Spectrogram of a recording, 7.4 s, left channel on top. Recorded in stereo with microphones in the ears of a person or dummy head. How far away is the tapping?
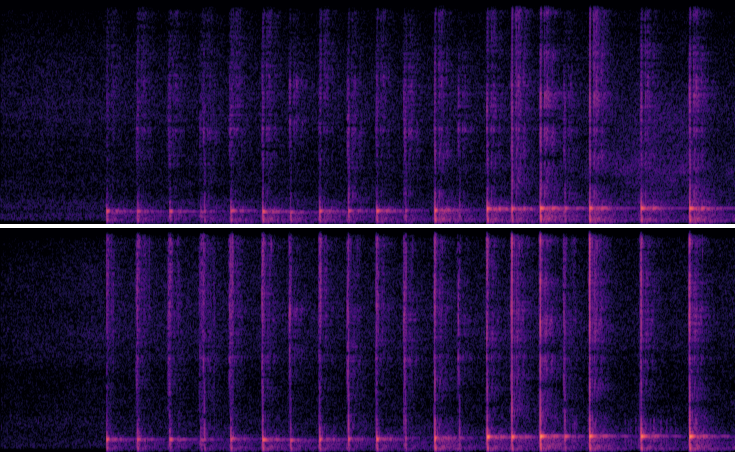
About 1.0 m.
